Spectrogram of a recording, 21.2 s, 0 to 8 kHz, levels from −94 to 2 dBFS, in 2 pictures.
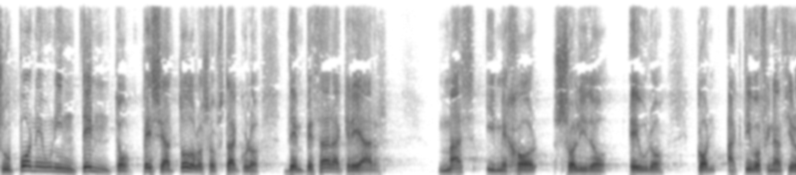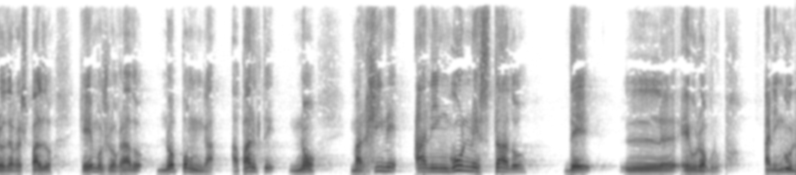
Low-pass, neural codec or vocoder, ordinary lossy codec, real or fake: none; none; none; real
